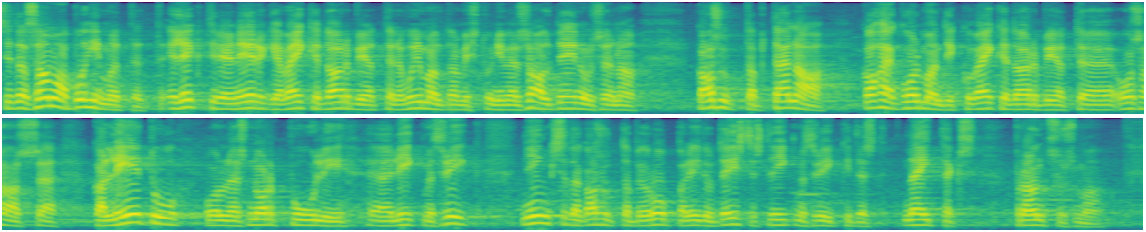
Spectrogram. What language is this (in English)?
Estonian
